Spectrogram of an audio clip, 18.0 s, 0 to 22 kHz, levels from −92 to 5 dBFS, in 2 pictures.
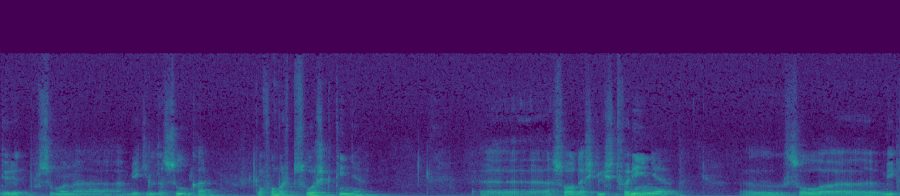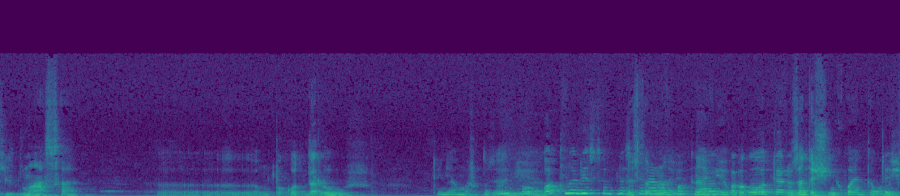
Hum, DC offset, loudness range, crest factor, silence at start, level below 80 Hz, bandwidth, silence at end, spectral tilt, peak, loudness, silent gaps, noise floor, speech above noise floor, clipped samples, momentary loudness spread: none; under 0.1%; 8 LU; 20 dB; 0 s; -58 dBFS; 16 kHz; 0 s; -6 dB/octave; -16 dBFS; -36 LUFS; none; -56 dBFS; 21 dB; under 0.1%; 19 LU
